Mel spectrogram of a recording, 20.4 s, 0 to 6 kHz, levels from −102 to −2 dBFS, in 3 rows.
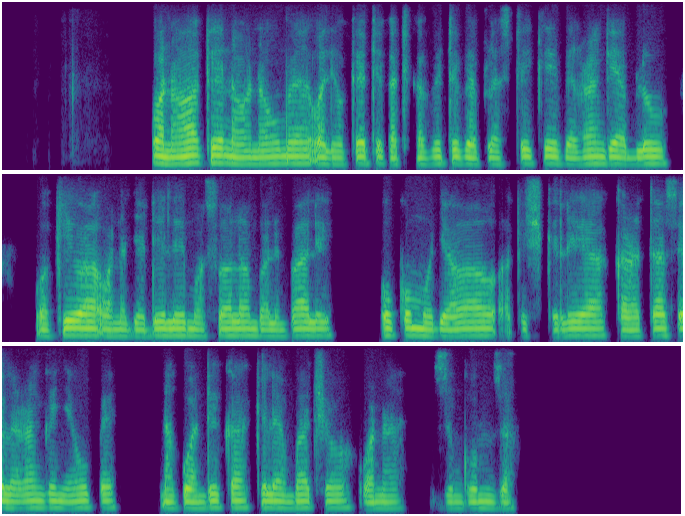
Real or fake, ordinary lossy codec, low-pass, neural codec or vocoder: fake; Opus, 16 kbps; 5.4 kHz; codec, 44.1 kHz, 7.8 kbps, Pupu-Codec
